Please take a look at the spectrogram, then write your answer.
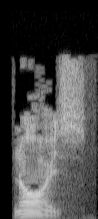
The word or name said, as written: noise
